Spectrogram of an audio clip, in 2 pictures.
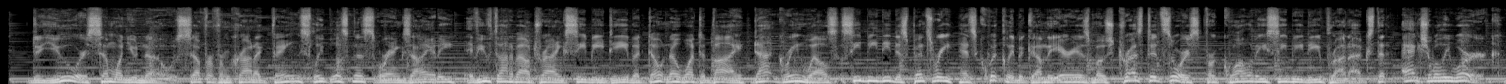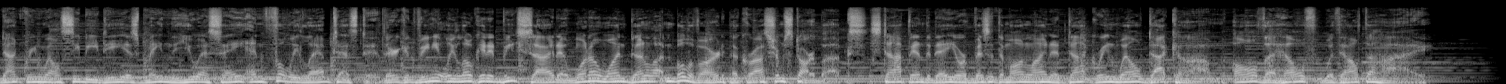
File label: Radio Commercial; DocGreenWell CBD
